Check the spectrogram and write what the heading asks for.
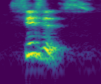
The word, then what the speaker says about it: scissors: conscience etc etc science scissors why why the scissors have this silent because it's coming from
